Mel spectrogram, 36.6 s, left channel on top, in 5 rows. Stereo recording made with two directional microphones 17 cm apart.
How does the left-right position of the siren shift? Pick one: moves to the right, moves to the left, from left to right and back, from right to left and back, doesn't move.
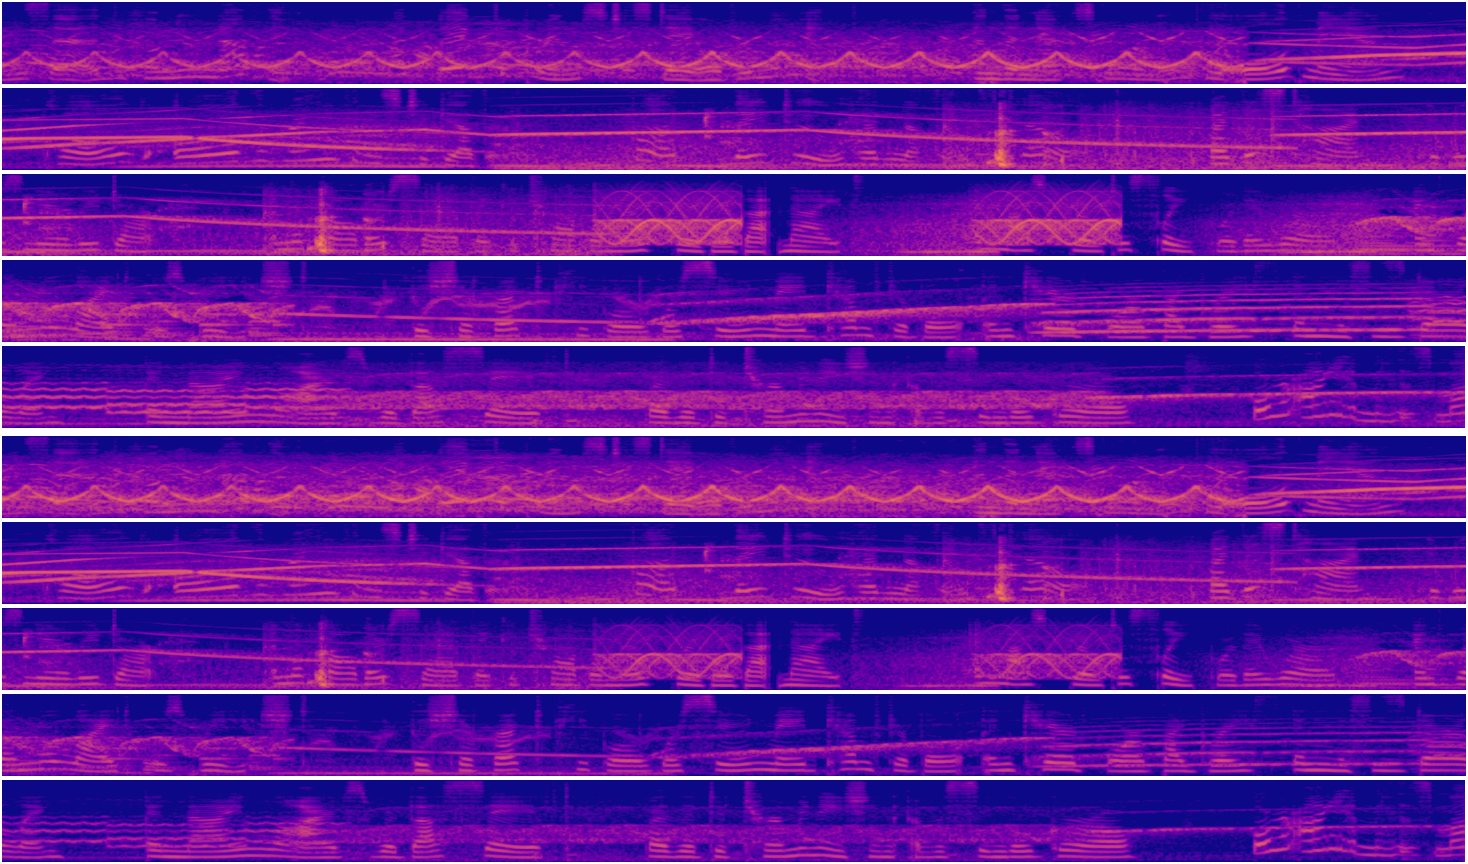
moves to the left.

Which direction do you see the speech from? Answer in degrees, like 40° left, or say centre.
10° left.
